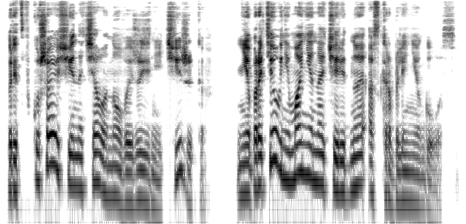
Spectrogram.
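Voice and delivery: ordinary delivery, nothing marked

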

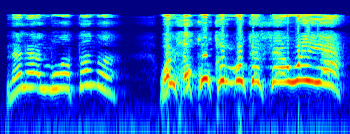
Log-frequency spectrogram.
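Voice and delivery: a high, loud hammed-up shout of the slogan; mock secularist. Preacher mocking secularists: a high hammed-up shout.

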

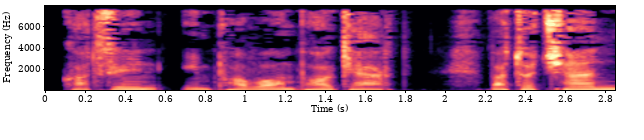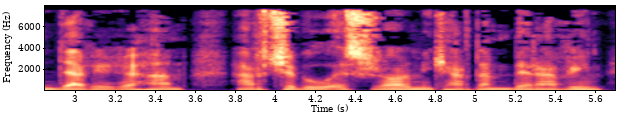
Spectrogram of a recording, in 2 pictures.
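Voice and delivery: usual speaking voice

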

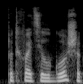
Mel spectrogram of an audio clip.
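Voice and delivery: usual speaking voice

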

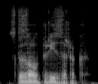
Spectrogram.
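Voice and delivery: plain reading voice

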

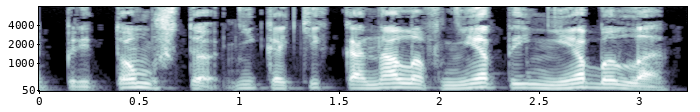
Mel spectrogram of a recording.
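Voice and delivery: ordinary delivery

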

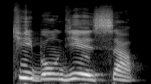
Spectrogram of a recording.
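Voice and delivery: a loud mocking sneer. A narrator's reading. Man mocking his lover's God, sneering. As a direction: scoff at her faith. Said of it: "Ricana-t-il".

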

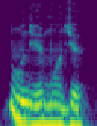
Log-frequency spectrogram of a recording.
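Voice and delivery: ordinary delivery, nothing marked

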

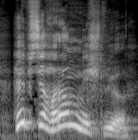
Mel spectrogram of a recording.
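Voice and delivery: high-pitched incredulous challenge; indignant question. Retold or imitated. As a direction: ask it as an outraged rhetorical question. Voicing Metiner's indignant question.

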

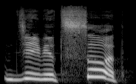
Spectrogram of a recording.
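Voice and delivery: high, drawn-out outraged yell. A narrator's reading. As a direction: cry it out in disbelief, slowly. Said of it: "заорал Пруф".

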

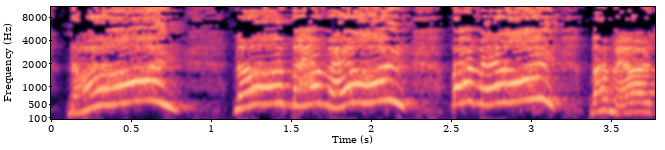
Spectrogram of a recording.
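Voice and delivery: high frightened cry for grandpa and parents; terrified calling out. Retold or imitated. Girl screaming for her family in fright. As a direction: cry out for help in terror. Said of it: "thì nó la làng lên".

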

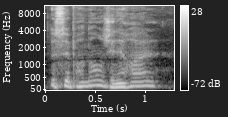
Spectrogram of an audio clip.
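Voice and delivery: with aplomb. A narrator's reading. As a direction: speak up to the general with poise. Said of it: "répliqua Ivan avec aplomb".

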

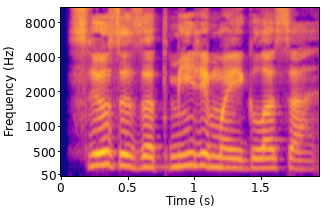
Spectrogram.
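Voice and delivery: ordinary delivery

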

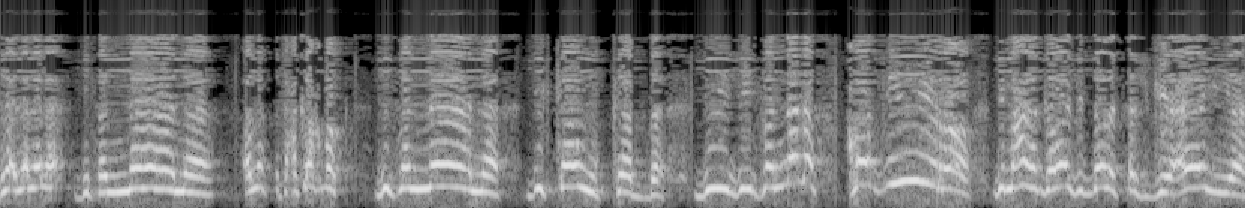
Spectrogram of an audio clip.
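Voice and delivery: high, slow, affected protest; hammed-up outraged fan insisting; mock defender. Mocking someone defending the actress to the sheikh.

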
